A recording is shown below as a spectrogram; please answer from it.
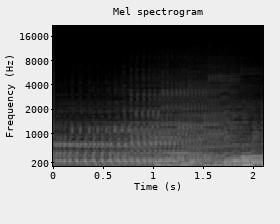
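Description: Cello bowed with the sensor-extended "Fello" bow and sent through live electronic processing: a loud, deep low drone under layered bowed tones that grow brighter and louder toward the end.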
